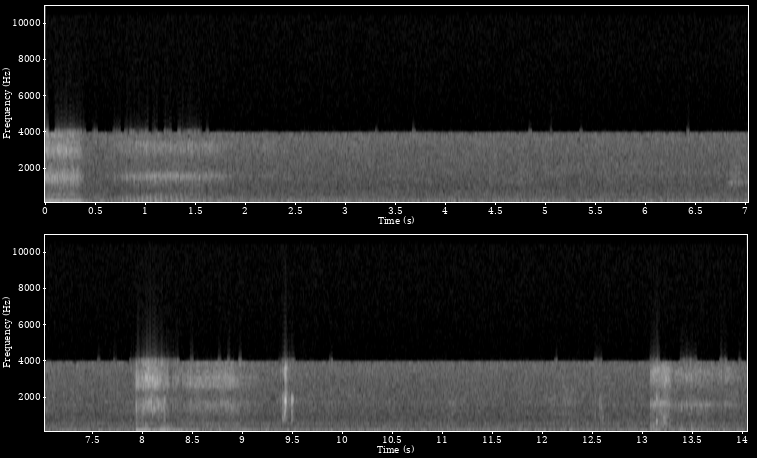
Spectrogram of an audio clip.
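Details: Abbie, a six-year-old rescued female American Pit Bull Terrier, sleeping and snoring gently: a soft, low rumbling breath throughout, broken by louder, rougher snorting inhalations roughly every five to six seconds.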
